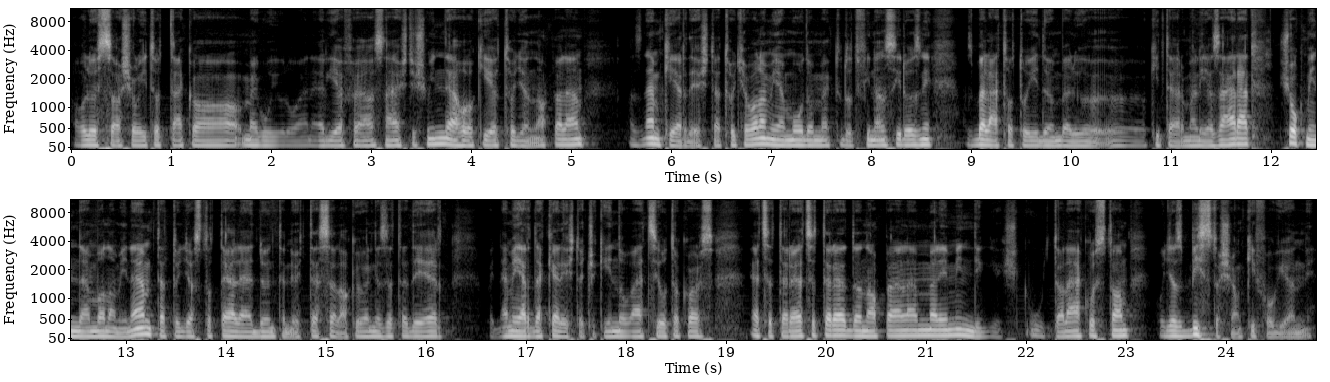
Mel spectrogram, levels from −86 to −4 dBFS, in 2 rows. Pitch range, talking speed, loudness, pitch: 100-115 Hz, 165 wpm, -28 LUFS, 105 Hz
